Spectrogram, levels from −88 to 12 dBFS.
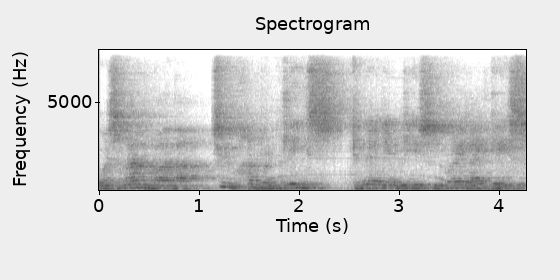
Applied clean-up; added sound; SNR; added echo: neural separator model SepFormer DNS4.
